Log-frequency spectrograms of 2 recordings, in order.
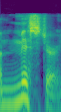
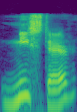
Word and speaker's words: mister: uh first off uh mister you are saying Mister using a long e sound okay that is M Mister with a short ey try that please Mister good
